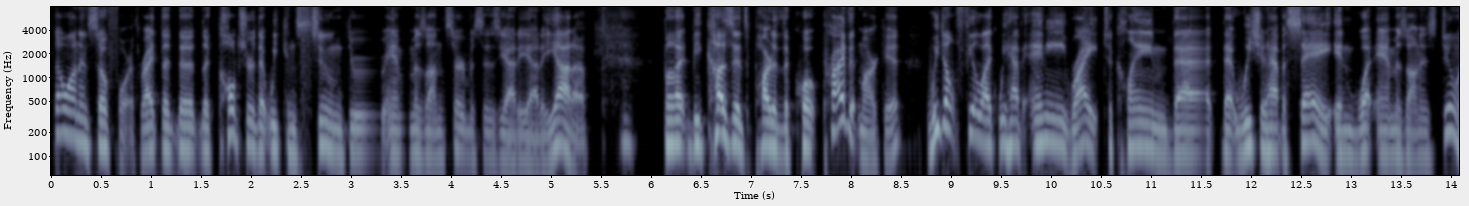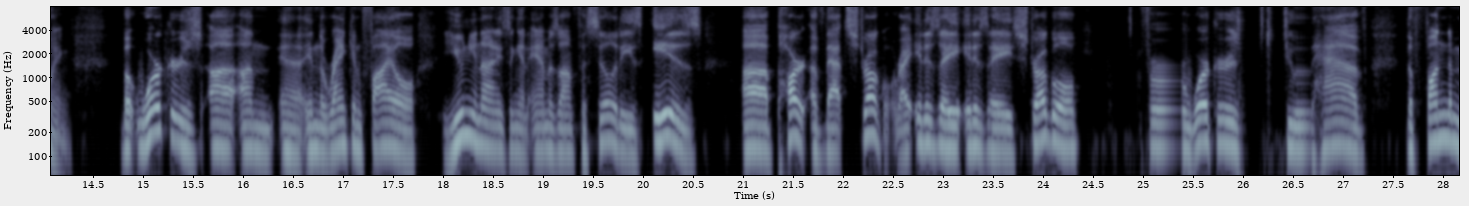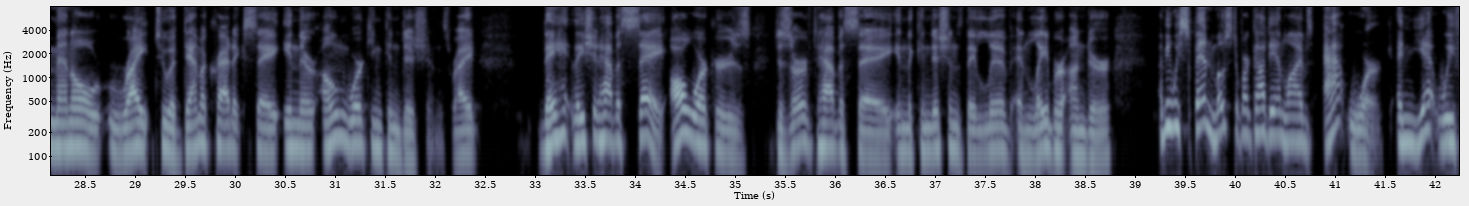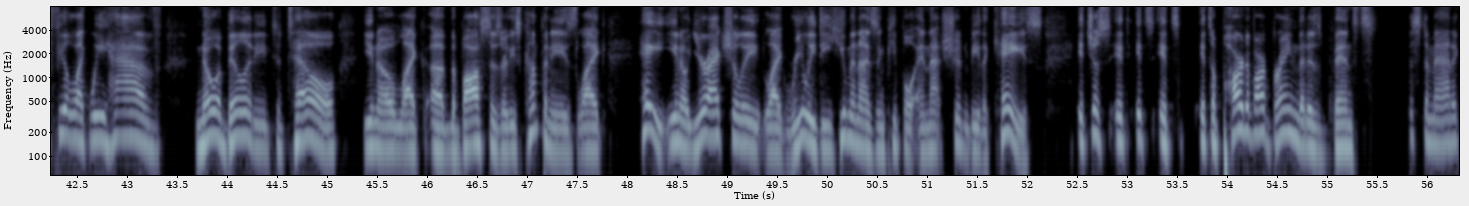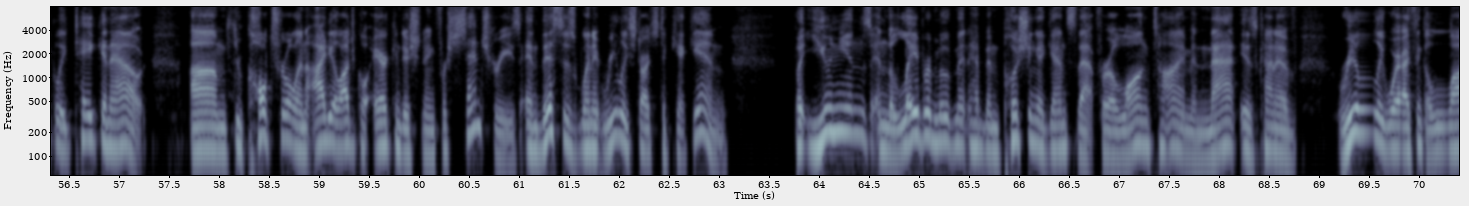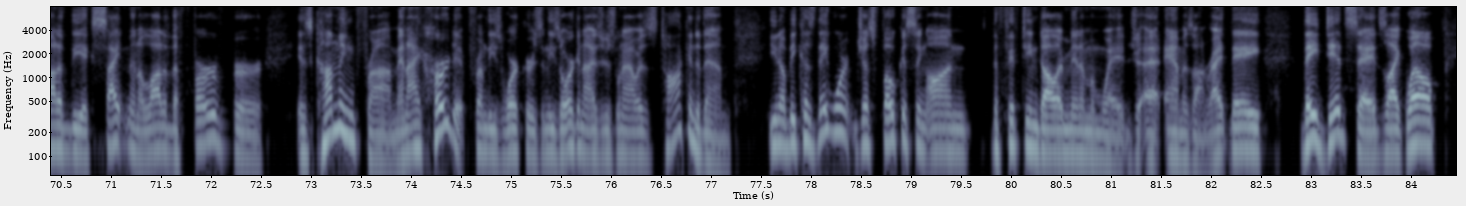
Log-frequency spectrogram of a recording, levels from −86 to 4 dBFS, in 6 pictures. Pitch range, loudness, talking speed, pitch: 115-150 Hz, -33 LUFS, 195 wpm, 125 Hz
